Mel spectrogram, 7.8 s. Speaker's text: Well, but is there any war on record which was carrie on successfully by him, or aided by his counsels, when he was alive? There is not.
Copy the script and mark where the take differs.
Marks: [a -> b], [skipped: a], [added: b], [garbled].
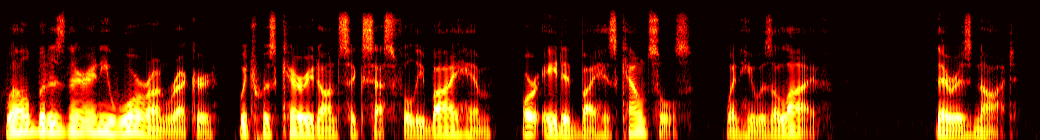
Well, but is there any war on record which was [carrie -> carried] on successfully by him, or aided by his counsels, when he was alive? There is not.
